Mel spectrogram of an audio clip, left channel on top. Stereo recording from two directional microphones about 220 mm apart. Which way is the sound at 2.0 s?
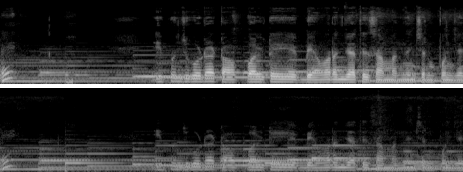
30° left (ahead or behind).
